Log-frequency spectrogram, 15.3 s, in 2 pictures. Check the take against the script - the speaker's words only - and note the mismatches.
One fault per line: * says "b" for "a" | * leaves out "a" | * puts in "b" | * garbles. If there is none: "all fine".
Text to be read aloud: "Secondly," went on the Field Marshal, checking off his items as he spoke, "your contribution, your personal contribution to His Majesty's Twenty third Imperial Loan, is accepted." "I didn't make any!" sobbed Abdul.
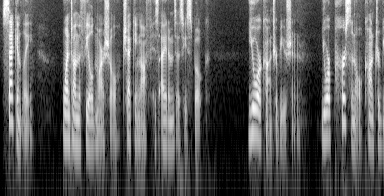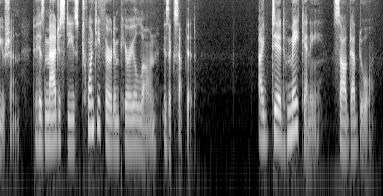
* says "did" for "didn't"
